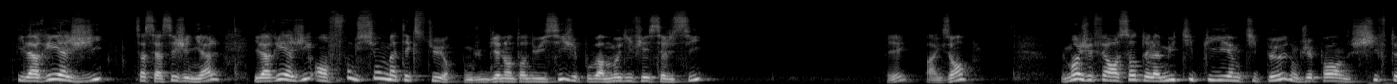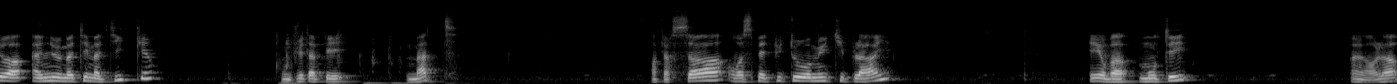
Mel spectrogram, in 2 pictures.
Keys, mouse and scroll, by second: 0.4-0.8 scroll down 1, 0.8-6.0 shift+middle drag, 6.0-8.7 drag, 23.8-27.9 drag.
